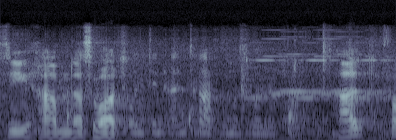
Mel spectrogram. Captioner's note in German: Zuruf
